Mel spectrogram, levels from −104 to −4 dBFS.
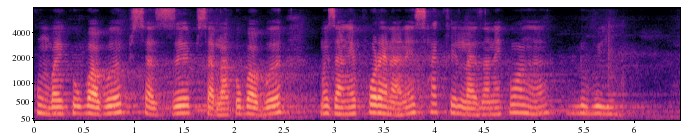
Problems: constant background noise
